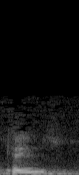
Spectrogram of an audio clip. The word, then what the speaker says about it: Keynes: John Maynard Keynes or canes he said change was a better word because arrived with rhymes with brains and this is the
